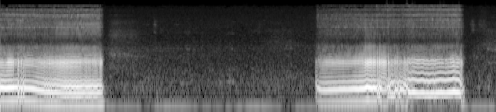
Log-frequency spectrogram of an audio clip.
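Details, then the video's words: A dog snores remarkably loudly: two long, rasping, harmonic snores, each lasting about two seconds, with a quiet gap of roughly three seconds between them. "강아지가 이렇게 크게 코고는거 본분 계신가요 ..?"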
